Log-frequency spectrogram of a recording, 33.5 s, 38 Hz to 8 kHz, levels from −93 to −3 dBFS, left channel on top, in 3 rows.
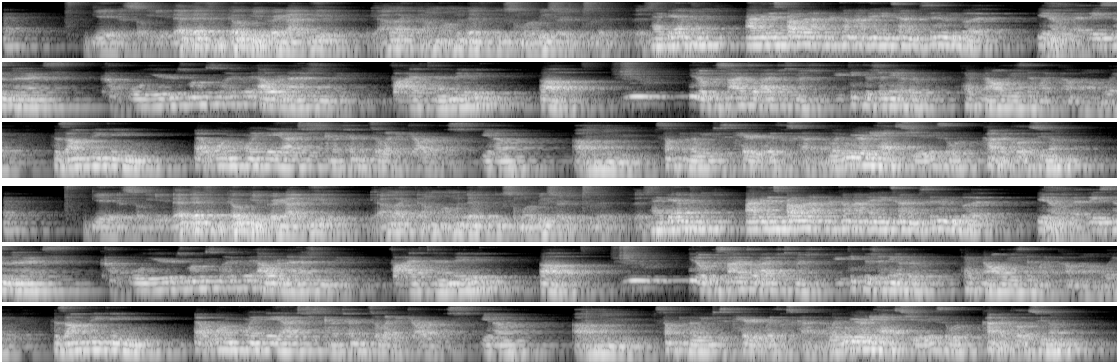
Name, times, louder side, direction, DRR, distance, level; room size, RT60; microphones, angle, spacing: voice 1, 0.8-3.3 3.6-7.1 10.4-10.7 17.3-17.4 28.1-28.6, right 1 dB, 80° right, -4 dB, 0.8 m, -22 dB
voice 2, 6.5-7.1 7.4-9.8 10.3-11.7 12.1-14.5 15.0-15.9 16.5-16.8 17.3-17.7 18.0-20.3 20.7-22.3 22.8-23.7 24.2-27.4 28.0-28.4 28.8-32.9, equal, 40° right, -5 dB, 1.1 m, -21 dB
3.4 x 3.3 x 2.7 m, 1.1 s
head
